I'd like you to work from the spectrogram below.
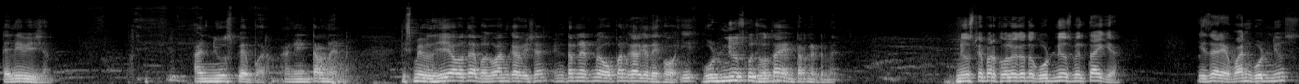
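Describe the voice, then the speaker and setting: An Indian man from Bombay leads a devotional class in a home, his voice mellow and fast-paced. He peppers his teaching with quick questions to the group and checks in with "hmm?" and "right?". The room adds a noticeable echo. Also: on the high side. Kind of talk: spiritual class talk mixing English and Hindi.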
